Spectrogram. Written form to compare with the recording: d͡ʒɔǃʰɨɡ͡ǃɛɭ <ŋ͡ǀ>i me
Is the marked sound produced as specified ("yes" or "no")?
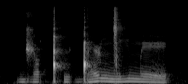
yes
